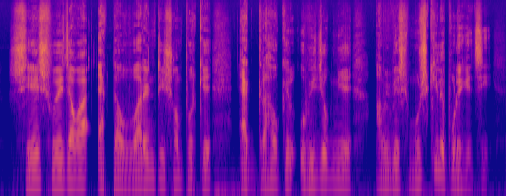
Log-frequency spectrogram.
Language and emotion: Bengali, fearful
